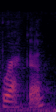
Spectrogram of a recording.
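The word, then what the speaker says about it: BRCA: this set of genes the brick' one and two genes sometimes I hear pronounced Braca the Brico one in two genes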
